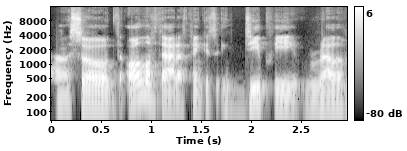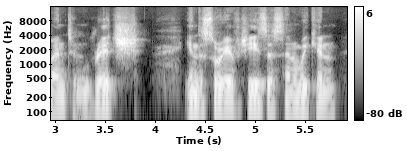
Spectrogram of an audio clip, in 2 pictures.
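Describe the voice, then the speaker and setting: Man, Chilean accent, mid-pitched voice, reflective podcast co-host, restarts sentences, rises in pitch to stress a point. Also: normal speed, a bit bright. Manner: reflective, restarts often, rising emphasis. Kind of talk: casual faith conversation.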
